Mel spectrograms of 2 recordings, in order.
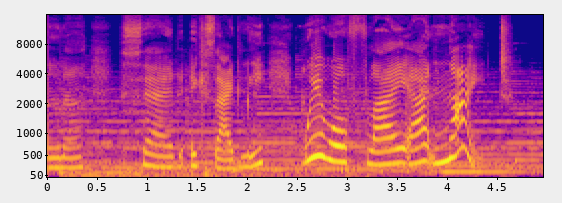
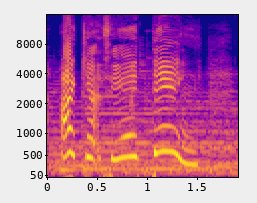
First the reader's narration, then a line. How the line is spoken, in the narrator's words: yelled Peep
